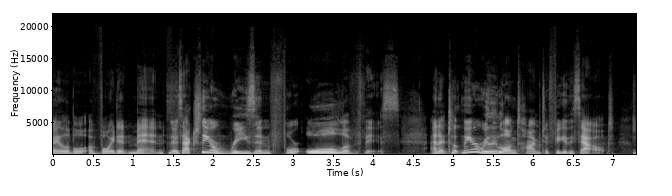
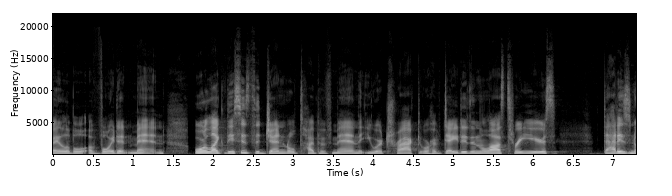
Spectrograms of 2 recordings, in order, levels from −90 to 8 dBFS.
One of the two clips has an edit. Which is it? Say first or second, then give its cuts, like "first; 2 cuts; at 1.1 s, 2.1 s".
first; 1 cut; at 1.3 s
